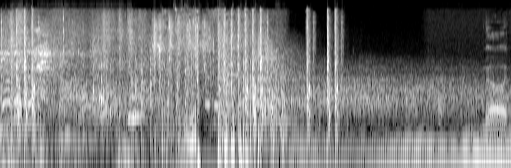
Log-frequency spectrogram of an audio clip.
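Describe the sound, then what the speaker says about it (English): Gunfire from an unseen enemy during the Kargil War battle of Chorbat La: dense, loud sustained volleys of rifle and machine-gun fire, followed by a few isolated sharp cracks and a lingering low rumble. "the Adam base came upon simultaneous fire from an unseen enemy"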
